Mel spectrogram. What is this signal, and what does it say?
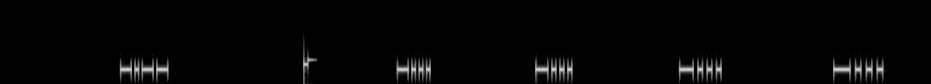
Morse code, heard as a keyed tone, about 29 wpm, spaced as for 7 wpm, 700 Hz. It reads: Y BBBB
